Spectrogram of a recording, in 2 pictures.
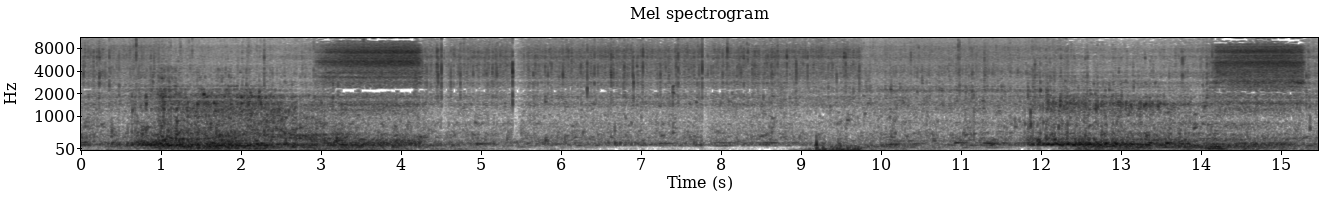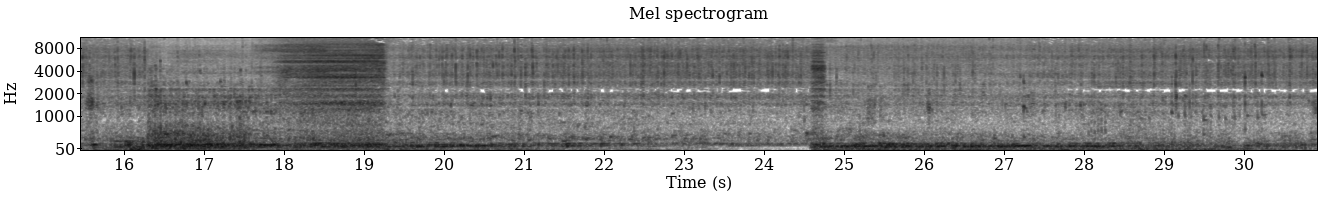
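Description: A scuba diver breathing through a regulator, heard underwater: four long, low bubbling surges of exhaled air, with short hisses of inhaling in between.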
